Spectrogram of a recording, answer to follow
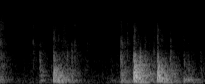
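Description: A wooden door being opened on someone standing right behind it, with two dull thunks, the second, about a second and a half in, the louder.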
